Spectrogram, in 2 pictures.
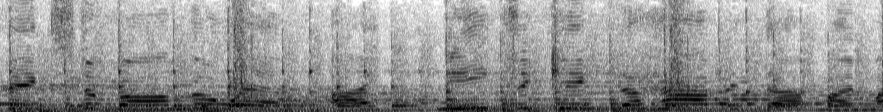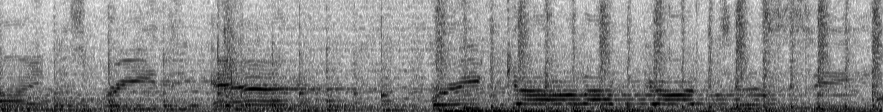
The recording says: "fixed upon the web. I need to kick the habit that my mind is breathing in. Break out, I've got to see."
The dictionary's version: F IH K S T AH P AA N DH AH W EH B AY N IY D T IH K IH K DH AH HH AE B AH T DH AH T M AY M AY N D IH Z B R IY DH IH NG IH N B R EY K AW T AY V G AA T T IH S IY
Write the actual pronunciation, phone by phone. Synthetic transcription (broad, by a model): F IH K S T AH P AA N DH AH W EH AY N IY D T IH K IH K DH AH HH AE B AH T DH AH T M AY M AY N D IH Z B R IY DH IH NG IH N B R EY K AW T AY V G AA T T IH S IY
